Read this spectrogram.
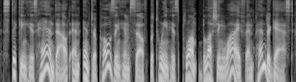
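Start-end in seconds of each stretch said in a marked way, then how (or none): none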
